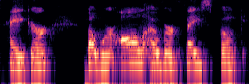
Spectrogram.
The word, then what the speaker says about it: Hoegger: Jackie Hager on LinkedIn now Hagar is spelled h GG R it looks like hoger but it's Hagar but we're all over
